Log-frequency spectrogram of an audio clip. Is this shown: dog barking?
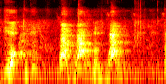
yes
